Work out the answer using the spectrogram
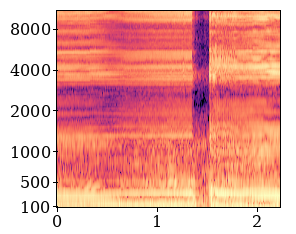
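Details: Direct on-line (DOL) motor starter contactor: steady low mains hum while held in, one brief dropout then pulls back in cleanly, no chatter or buzzing; contactor holding properly.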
